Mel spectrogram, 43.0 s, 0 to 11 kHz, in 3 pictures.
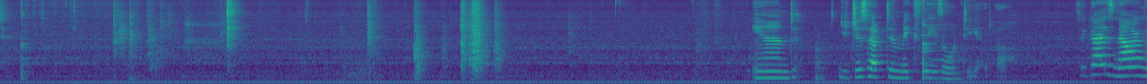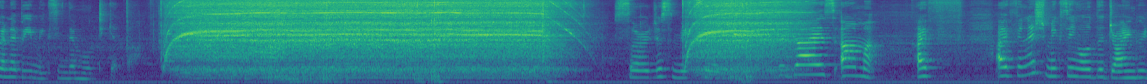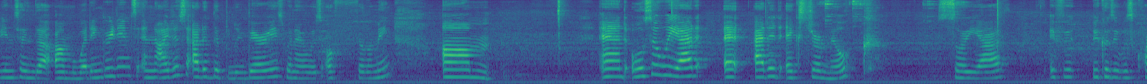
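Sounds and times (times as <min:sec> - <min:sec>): electric hand mixer whining: 0:16.3 - 0:21.8, 0:22.8 - 0:24.6.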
